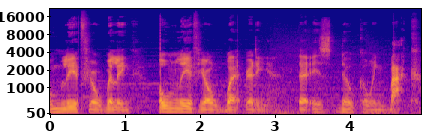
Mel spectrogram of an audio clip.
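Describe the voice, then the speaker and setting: Clear music plays in the background as a man uses a put-on character voice. His pitch is very deep and low, at a moderate pace. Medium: game stream.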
